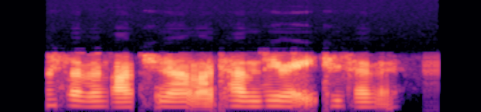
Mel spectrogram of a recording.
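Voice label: Police Southwest District Dispatch; Raleigh; wake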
